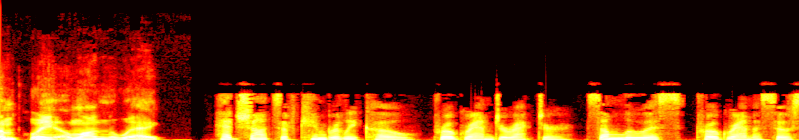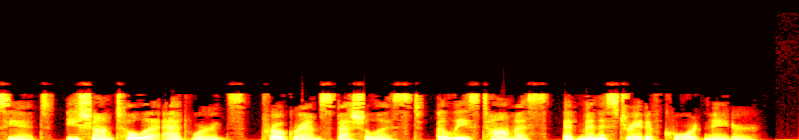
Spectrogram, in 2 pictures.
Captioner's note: audio Description being read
